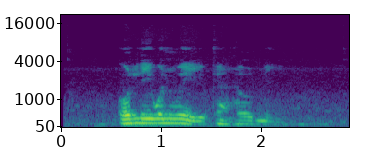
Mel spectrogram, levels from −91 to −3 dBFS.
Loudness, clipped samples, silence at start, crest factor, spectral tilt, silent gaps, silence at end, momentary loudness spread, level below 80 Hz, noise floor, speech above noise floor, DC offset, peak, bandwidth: -24 LUFS; under 0.1%; 0.6 s; 20 dB; -9.5 dB/octave; none; 0.45 s; 14 LU; -56 dBFS; -54 dBFS; 30 dB; under 0.1%; -6 dBFS; 6.8 kHz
